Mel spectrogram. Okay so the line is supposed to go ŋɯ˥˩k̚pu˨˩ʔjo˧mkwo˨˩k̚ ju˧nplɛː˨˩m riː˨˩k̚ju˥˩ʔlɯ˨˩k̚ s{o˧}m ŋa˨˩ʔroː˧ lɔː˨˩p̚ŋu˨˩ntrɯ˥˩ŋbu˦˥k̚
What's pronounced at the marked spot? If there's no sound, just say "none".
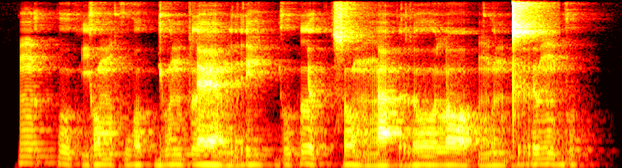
o˨˩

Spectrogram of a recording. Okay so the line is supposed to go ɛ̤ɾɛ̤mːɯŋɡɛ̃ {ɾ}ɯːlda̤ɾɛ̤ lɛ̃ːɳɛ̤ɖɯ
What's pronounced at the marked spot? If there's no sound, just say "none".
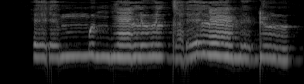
l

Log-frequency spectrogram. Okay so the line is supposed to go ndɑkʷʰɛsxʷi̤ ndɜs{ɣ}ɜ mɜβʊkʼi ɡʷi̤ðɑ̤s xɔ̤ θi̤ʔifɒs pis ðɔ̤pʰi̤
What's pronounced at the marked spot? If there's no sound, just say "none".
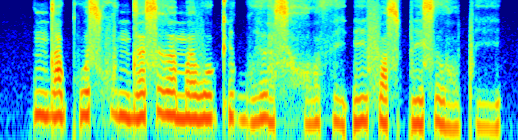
ɣ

